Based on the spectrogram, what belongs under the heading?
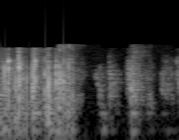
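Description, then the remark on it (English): A crisp riffle of cards being shuffled: a dense burst of rapid flutter, then a short pause and a few softer, uneven rustling bursts. “So let me shuffle these cards and see what comes out.”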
